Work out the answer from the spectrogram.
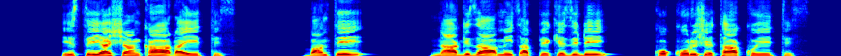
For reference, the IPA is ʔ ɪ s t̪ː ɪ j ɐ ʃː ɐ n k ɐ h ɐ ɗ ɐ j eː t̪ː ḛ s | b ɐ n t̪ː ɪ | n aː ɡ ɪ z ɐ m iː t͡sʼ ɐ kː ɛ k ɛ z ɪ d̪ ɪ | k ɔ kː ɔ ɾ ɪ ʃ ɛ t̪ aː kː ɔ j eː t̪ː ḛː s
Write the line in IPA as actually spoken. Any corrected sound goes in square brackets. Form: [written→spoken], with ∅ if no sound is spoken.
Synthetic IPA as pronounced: ʔ ɪ s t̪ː ɪ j ɐ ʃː ɐ n k ɐ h ɐ ɗ ɐ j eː t̪ː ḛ s | b ɐ n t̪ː ɪ | n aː ɡ ɪ z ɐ m iː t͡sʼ ɐ [kː→pː] ɛ k ɛ z ɪ d̪ ɪ | k ɔ kː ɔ ɾ ɪ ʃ ɛ t̪ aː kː ɔ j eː t̪ː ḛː s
